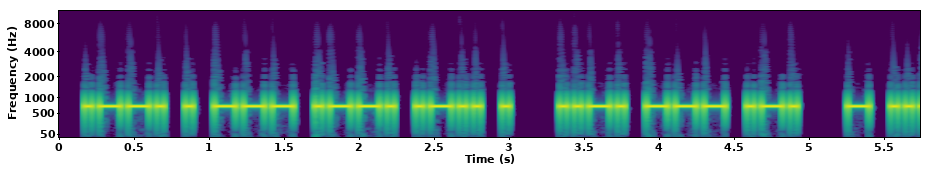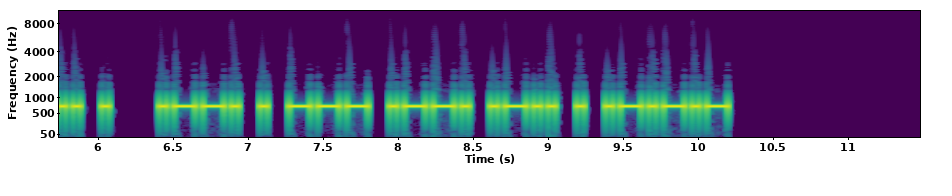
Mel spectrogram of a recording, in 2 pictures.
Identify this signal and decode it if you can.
Morse code, heard as a keyed tone, about 25 wpm, 700 Hz. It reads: PEOPLE FOR THE PEOPLE.
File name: practice / 25wpm / Sentences with 9-Word Phrases - 25wpm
